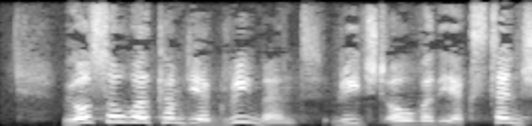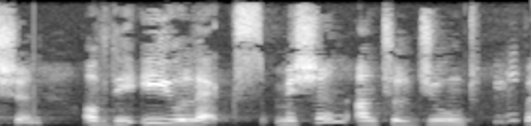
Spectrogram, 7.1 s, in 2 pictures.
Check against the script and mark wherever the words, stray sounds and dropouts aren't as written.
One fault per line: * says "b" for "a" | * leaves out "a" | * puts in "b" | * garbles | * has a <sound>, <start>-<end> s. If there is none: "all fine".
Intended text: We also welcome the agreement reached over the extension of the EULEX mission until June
* has a laugh, 6.8-7.0 s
